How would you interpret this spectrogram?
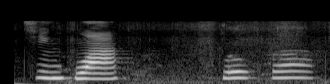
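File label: "frog", hearing impaired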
